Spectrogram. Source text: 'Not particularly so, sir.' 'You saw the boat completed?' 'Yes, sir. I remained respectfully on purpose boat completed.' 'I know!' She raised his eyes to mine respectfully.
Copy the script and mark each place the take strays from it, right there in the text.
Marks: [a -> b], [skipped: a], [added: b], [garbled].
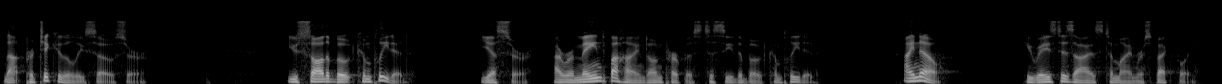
'Not particularly so, sir.' 'You saw the boat completed?' 'Yes, sir. I remained [respectfully -> behind] on purpose [added: to see the] boat completed.' 'I know!' [She -> He] raised his eyes to mine respectfully.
